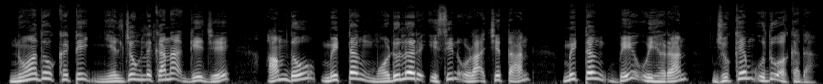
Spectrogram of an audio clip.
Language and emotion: Santali, surprised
